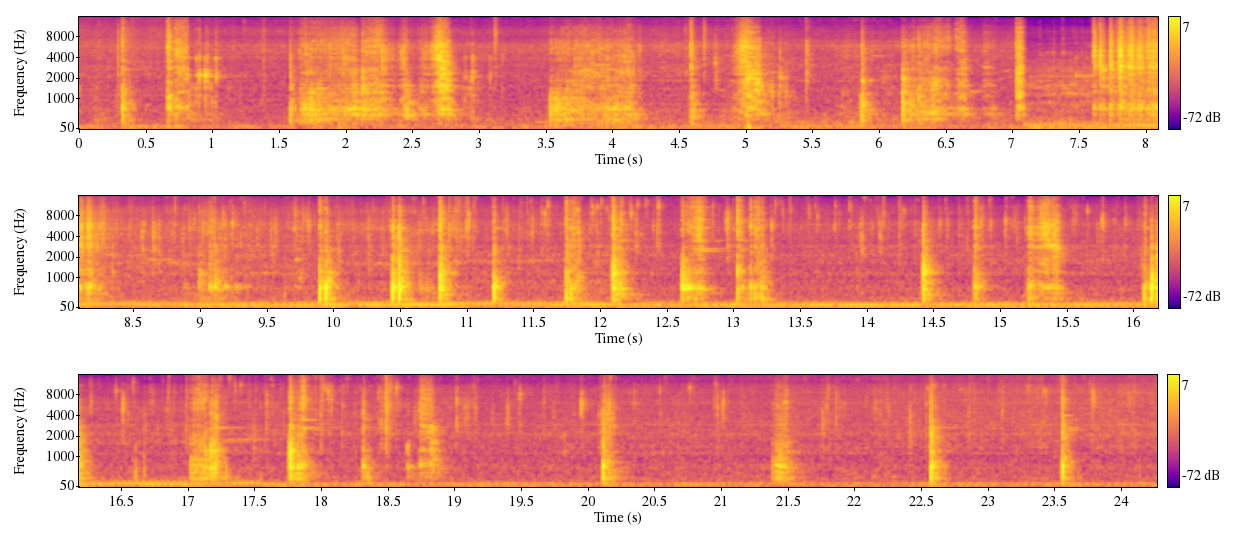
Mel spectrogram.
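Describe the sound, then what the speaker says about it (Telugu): Cashews fry lightly in a pan for a home birthday meal. Soft sizzling runs under sharp clinks and scrapes from a stirring utensil against the pan, irregular and close by, with no talking. "జీడిపప్పు వేయించుకున్నామండి. లైట్గా వేయించుకుంటే సరిపోతుంది."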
